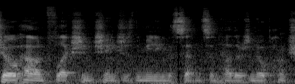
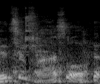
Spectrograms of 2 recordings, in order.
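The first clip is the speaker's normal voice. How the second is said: teacher voice; 5 semitones higher, slower than usual. Retold or imitated. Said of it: "That's the third grade teacher right there".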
